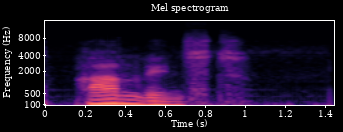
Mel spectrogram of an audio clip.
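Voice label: "aanwinst", Dutch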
